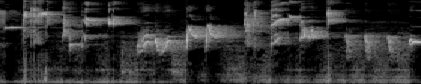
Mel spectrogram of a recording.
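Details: Orange-headed thrush song played as a lure so that a bird that has stopped singing starts again: a lively run of high, clear whistles and quick descending slurs with sharp chips between phrases, over a faint low hum.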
